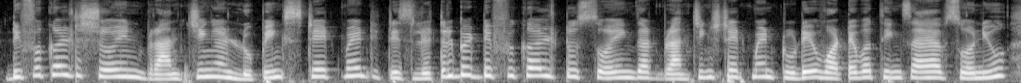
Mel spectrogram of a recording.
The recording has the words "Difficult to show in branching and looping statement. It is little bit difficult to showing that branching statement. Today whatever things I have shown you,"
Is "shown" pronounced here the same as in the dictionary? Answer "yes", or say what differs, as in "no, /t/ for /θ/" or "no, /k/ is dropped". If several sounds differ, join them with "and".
no, /s/ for /ʃ/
